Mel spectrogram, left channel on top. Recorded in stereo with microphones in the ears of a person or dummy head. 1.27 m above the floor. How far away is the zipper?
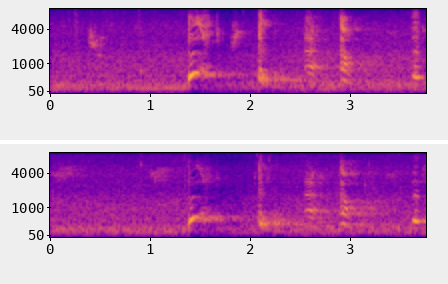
No zipper in this recording.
